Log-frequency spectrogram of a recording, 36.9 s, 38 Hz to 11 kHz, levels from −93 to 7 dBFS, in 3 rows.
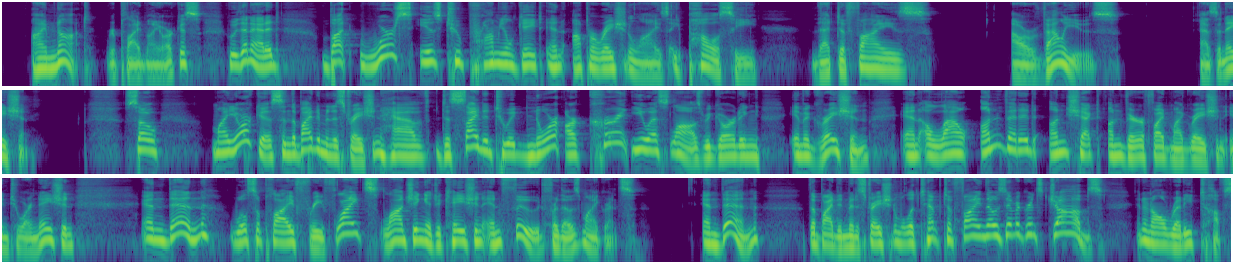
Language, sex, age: English, male, 50-69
